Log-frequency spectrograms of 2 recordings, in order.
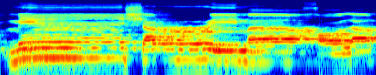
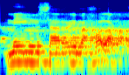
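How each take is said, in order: First: The nasal hum is held long, unhurried. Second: The nasal hum is rushed and cut short. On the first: The speaker calls it right. "Upami dengung, ... tapi" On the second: The speaker calls it wrong.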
